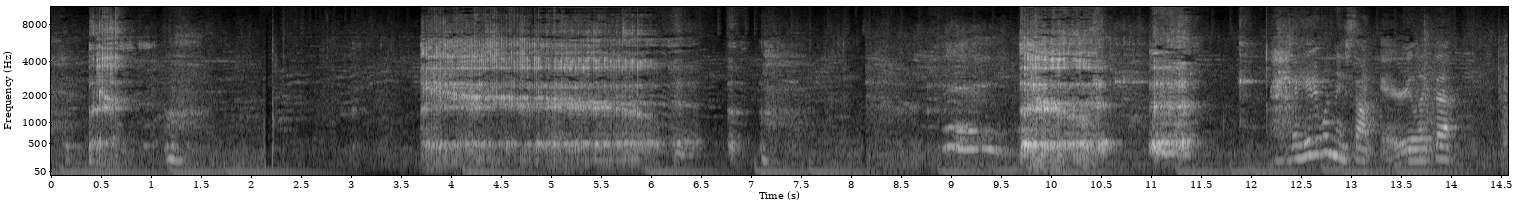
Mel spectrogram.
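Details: A woman burping after drinking a carbonated soda: several loud, long, rasping belches with brief pauses between them, faint background music; voluntary burping.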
